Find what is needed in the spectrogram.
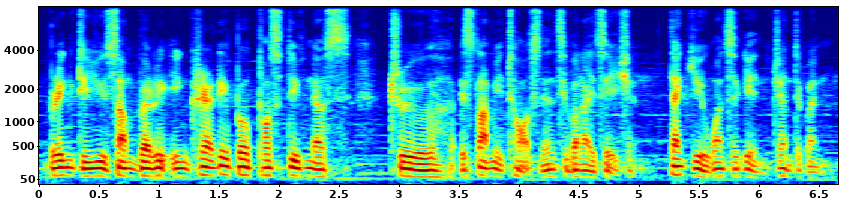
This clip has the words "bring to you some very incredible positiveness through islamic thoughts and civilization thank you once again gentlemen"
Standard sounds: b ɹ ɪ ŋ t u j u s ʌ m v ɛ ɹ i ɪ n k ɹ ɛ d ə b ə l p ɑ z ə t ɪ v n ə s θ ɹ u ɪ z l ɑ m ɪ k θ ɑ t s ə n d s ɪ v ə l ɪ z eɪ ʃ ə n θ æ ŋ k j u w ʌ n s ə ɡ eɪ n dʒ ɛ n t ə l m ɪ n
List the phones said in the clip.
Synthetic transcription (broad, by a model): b ɹ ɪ ŋ t u j u s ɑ m v ɛ ɹ i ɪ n k ɹ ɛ d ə b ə l p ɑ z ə t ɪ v n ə s t ɹ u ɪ s l ɑ m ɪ k t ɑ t s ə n s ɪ v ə l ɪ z eɪ ʃ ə n t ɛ ŋ k j u w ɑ n s ə ɡ eɪ n dʒ ɛ n t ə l m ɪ n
